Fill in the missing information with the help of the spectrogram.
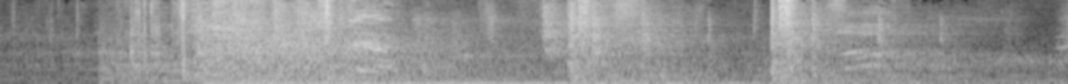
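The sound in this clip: A hidden mechanism clanks into action as a door is opened, followed by heavy booming thuds as it swings shut, big low-end impacts that rumble on beneath a voice.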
